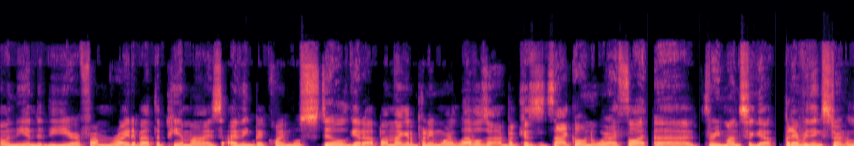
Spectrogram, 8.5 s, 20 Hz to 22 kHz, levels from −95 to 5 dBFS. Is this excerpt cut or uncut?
cut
